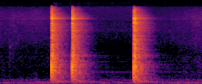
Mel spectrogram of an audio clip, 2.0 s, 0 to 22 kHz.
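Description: Three sharp knocks on a metal wall panel that looks like wood, the first two close together and the third after a short pause. Each knock is a bright, short metallic tap with a midrange ring around 670 Hz that dies away quickly, over a quiet background.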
